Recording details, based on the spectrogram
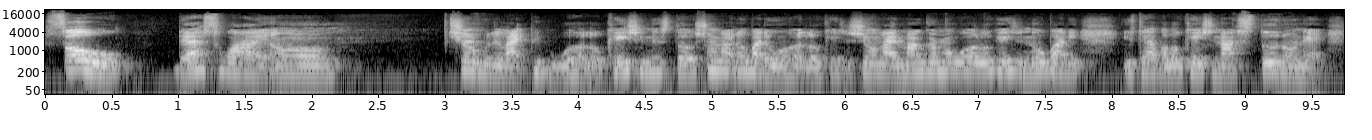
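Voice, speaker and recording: Over noticeable background noise and audible room echo, a woman with an American accent talks at a very fast pace and medium pitch with fairly even intonation. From South Florida, Broward County. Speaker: vlogger. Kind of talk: storytime vlog. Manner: casual, with stutters and fillers.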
